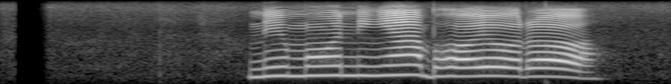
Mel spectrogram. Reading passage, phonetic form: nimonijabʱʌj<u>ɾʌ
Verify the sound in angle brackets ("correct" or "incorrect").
incorrect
